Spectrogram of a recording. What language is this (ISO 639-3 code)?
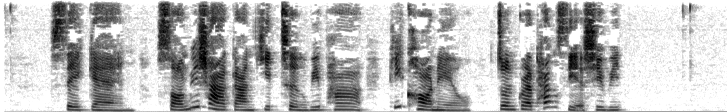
tha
